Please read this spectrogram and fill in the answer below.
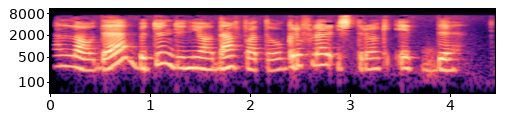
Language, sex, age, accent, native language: Uzbek, female, 12-17, Andijon, Uzbek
